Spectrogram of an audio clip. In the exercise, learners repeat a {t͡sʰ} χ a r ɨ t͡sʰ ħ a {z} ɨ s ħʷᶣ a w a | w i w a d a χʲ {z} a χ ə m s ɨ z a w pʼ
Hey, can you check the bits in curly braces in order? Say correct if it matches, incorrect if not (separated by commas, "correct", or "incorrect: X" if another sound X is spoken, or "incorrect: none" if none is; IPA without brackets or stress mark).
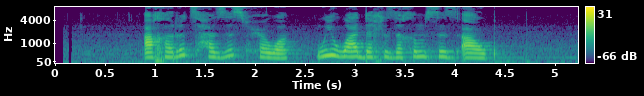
incorrect: none, correct, correct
